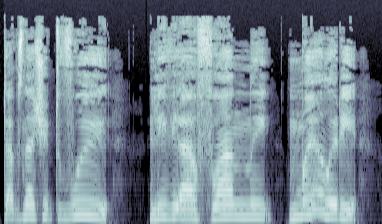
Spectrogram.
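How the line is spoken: Admiring breath. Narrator (Russian): восхищенно выдохнул Тобиас

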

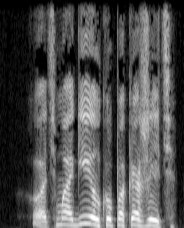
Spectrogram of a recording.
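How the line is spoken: Sobbing mother. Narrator (Russian): всхлипнула одна из матерей

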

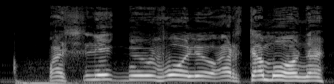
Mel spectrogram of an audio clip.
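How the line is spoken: Toothless mumble. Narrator (Russian): зашамкала она беззубым ртом

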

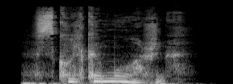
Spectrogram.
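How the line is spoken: Whispered. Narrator (Russian): сказала Ирена шепотом

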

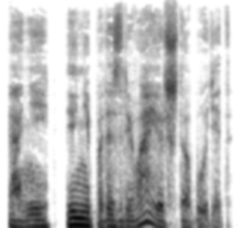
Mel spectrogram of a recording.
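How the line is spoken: Whispered. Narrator (Russian): прошептал Искарал Прыщ

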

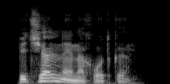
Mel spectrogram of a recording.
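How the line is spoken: Sighing. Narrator (Russian): вздохнул капитан

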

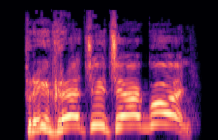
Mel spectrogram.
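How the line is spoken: Shout. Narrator (Russian): крикнул Феннер

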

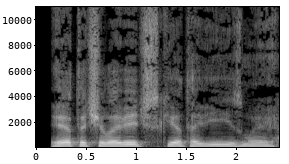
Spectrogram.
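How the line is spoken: Sighed. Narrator (Russian): вздохнул я

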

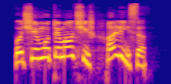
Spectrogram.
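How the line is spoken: Stern question. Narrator (Russian): строго спросил комиссар

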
